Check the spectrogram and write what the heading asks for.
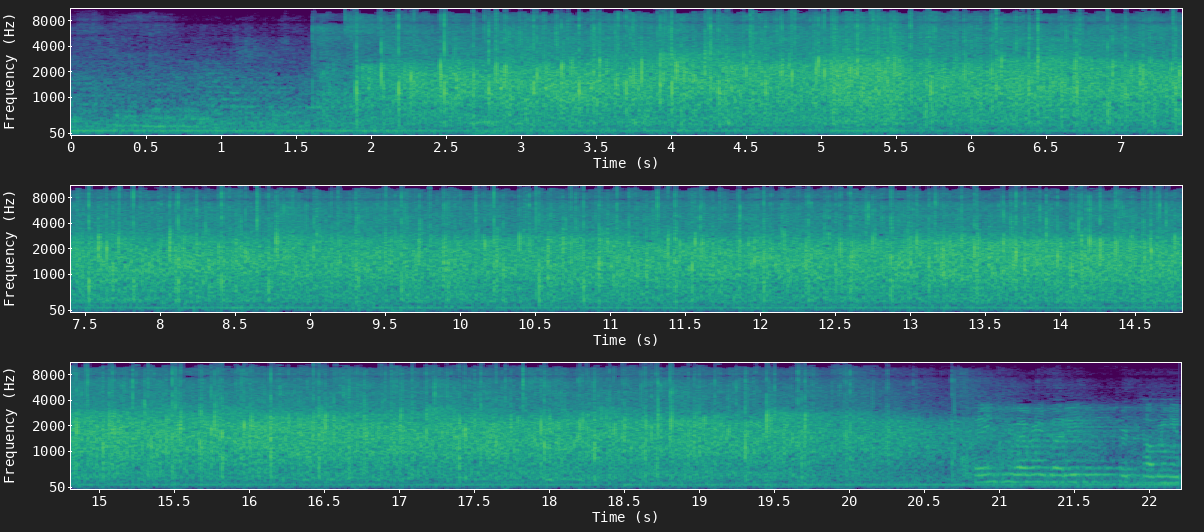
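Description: Audience applauding, starting suddenly about two seconds in, holding steady for about eighteen seconds and dying away near the end.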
